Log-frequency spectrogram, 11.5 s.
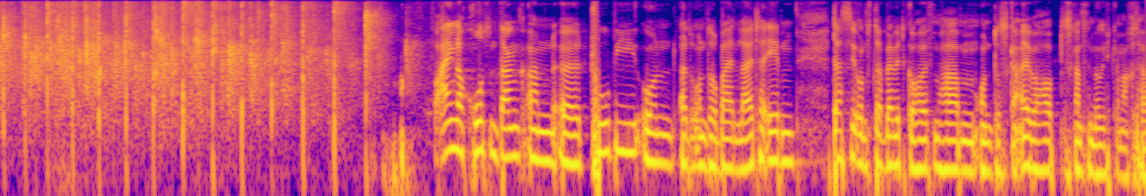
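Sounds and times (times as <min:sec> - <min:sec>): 
applause for a presentation: 0:00.0 - 0:04.4
speech: 0:04.4 - 0:11.4.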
